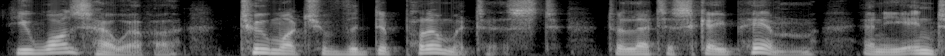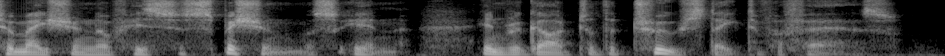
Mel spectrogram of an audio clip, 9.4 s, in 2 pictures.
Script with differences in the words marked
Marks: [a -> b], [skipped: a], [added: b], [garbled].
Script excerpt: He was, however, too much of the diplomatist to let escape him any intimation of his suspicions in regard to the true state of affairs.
He was, however, too much of the diplomatist to let escape him any intimation of his suspicions in [added: in] regard to the true state of affairs.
